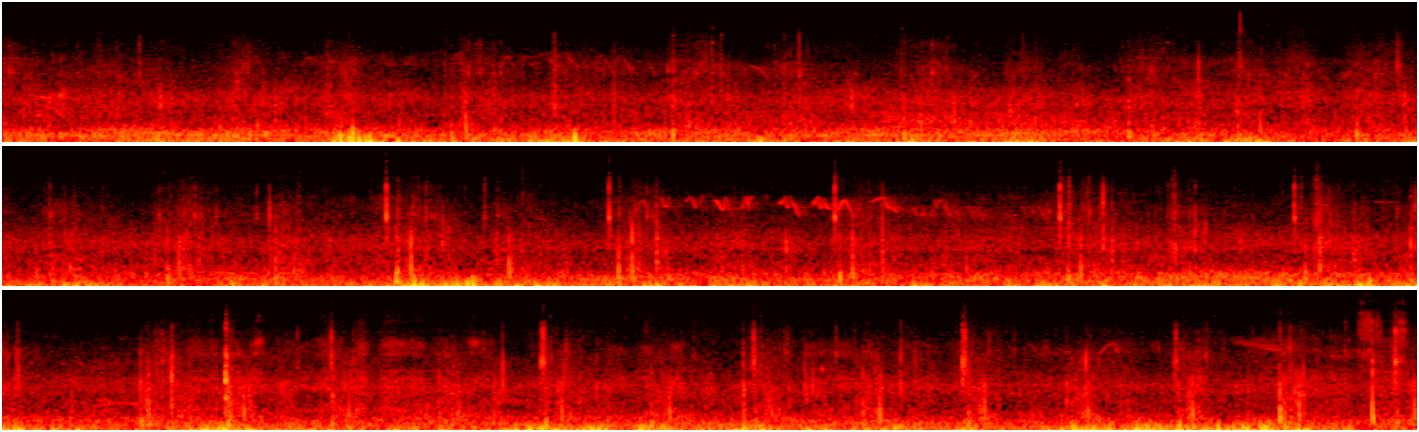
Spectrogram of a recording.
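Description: Footsteps tap steadily along pavement outdoors.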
